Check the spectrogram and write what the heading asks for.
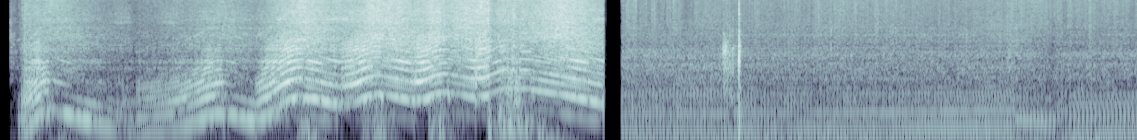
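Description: Motorcycle engine revved over and over, its pitch rising and falling about twice a second. After a brief dropout about halfway through, the engine idles steadily, with a single sharp click about a second later.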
